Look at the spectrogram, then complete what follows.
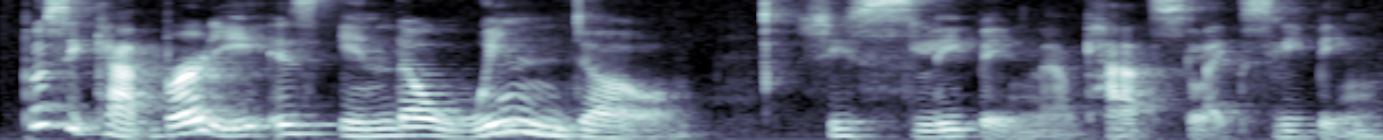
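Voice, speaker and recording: A woman reading a picture book aloud to young children, slow and expressive, stopping to ask questions. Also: deep voice. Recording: echoey room.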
